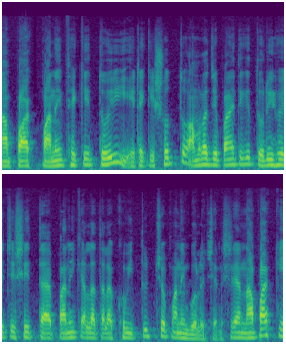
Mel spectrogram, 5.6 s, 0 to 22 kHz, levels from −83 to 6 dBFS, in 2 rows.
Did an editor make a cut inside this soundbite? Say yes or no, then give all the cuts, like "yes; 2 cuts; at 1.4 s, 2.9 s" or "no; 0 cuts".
no; 0 cuts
